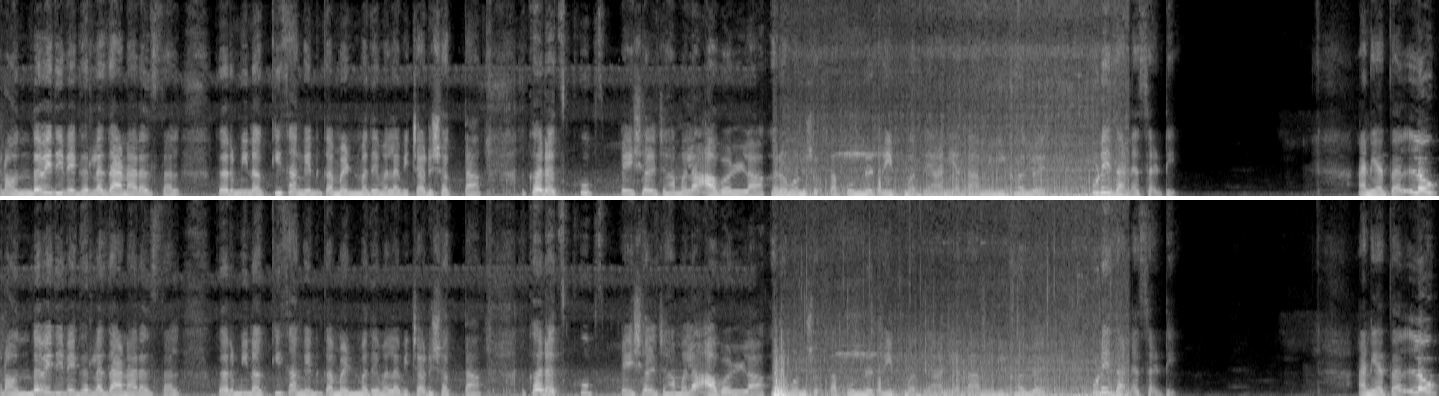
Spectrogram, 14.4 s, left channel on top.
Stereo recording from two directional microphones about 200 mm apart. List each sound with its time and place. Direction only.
0.0 s a woman's voice: 10° left (ahead or behind)
11.2 s a woman's voice: 15° left (ahead or behind)
13.6 s a woman's voice: 15° left (ahead or behind)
